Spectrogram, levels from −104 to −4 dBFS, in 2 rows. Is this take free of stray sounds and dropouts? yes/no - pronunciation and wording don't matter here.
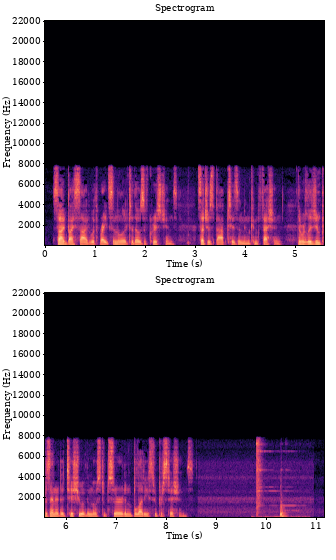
no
